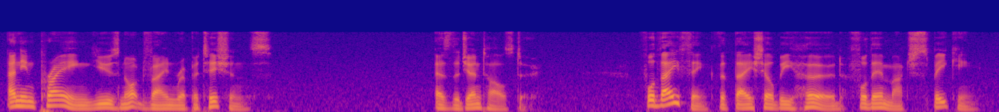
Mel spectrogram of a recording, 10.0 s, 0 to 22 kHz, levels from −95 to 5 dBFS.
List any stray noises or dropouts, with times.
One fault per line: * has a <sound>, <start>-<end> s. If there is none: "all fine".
all fine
